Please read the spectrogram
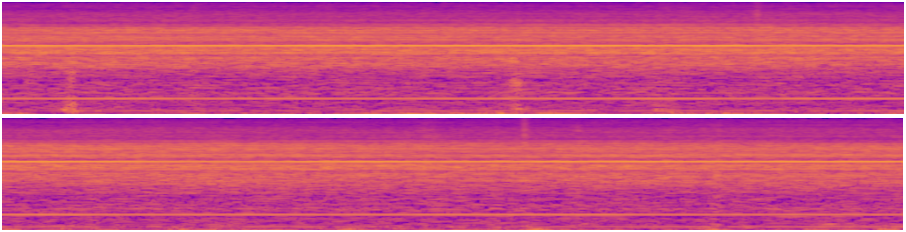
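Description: Bee vacuum running steadily as its hose sucks a honeybee swarm off a house eave: a constant motor whine with a high steady tone over rushing air.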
